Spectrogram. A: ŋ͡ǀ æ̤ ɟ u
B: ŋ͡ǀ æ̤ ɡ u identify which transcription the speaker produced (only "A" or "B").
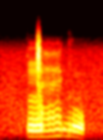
B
